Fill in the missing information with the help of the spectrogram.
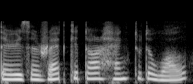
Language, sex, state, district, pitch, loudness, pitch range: English, female, Assam, Kamrup Metropolitan, 250 Hz, -14 LUFS, 230-265 Hz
